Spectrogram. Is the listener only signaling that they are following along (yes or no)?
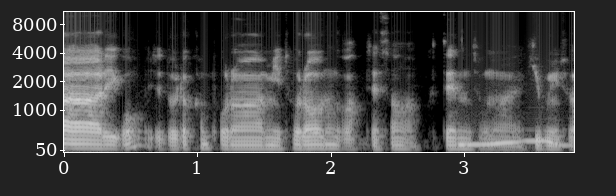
no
